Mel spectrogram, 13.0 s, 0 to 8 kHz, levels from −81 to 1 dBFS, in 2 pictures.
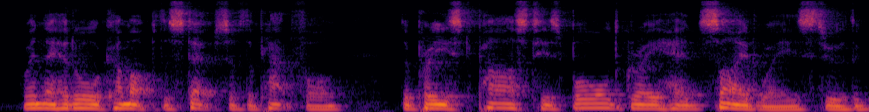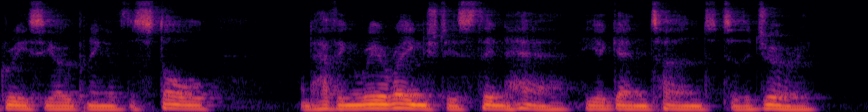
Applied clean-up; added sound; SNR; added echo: none; none; none; reverberation time 0.5 s.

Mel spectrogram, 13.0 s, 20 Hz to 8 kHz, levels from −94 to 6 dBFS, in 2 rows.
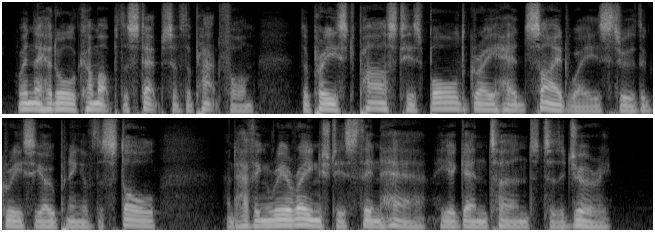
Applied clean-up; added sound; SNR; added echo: none; none; none; none.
